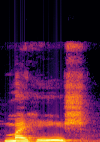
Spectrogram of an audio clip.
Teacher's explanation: दीर्घ आ के बाद में आई है ई और आ और ई दोनों को मिलाकर बन गया है ए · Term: गुण संधि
